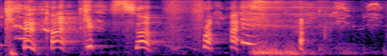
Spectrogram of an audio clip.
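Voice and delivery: high, slow and laughing; mock him through giggles; laughing tease. Real, not acted. Teasing friend's fake order.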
